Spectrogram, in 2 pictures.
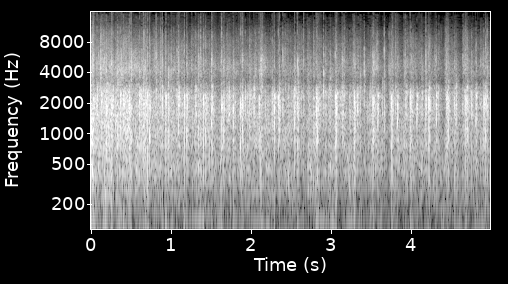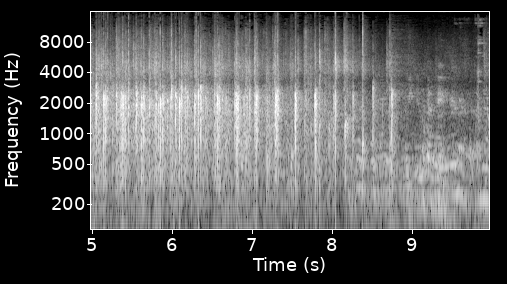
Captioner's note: applause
